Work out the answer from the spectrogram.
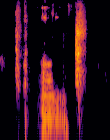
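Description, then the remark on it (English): A dog jumps up on a person: a few quick scuffling bursts and rustles, then a breathy huff, fairly quiet with short pauses between them and no talking. “Brother's dog is like jumping on me.”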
